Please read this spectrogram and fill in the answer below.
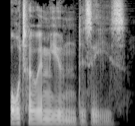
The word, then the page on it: autoimmune disease: British English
